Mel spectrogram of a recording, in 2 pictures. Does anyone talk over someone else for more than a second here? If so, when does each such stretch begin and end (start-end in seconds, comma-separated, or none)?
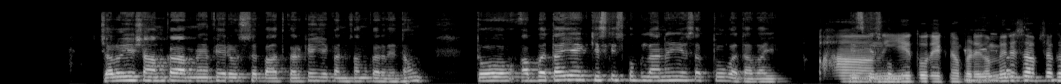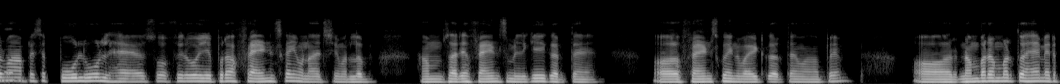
8.5-10.9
